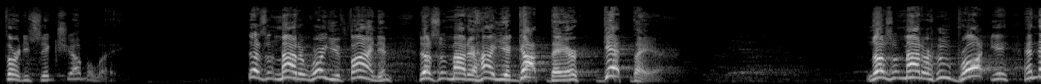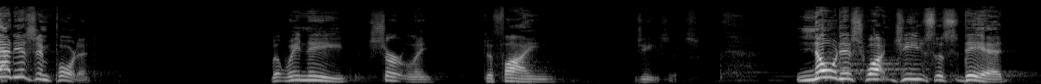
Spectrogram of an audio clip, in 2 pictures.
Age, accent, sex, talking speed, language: 60-79, American, male, 105 wpm, English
